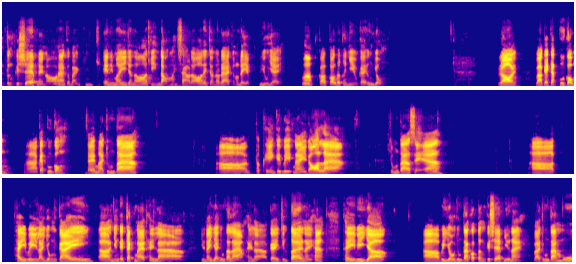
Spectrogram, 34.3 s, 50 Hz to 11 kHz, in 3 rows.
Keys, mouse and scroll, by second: 7.2 click, 9.1 ctrl+z, 9.6 ctrl+z, 11.4 ctrl+z, 11.9 click, 14.8 click, 18.4 click, 22.3 click, 23.0 click, 24.4 click, 25.8 click, 32.4 click, 33.0 click.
